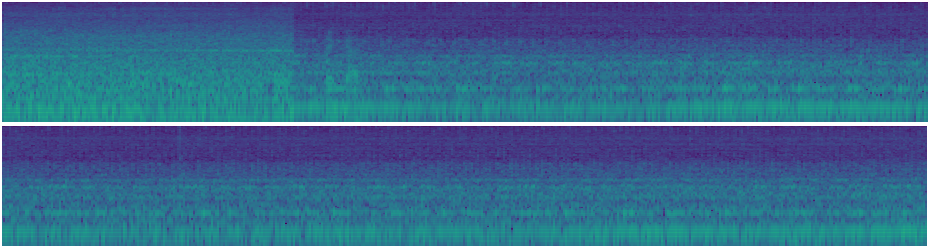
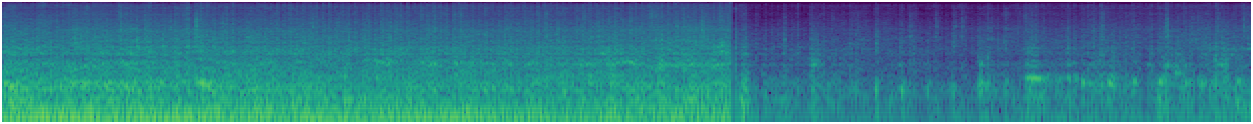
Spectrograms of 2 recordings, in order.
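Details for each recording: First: Suzuki Vitara petrol engine with a recurring rough-running problem, vacuum line at the fuel pressure regulator removed and refitted: steady idle whose note drops and changes; gasoline leaks from the regulator's vacuum side, so its diaphragm is leaking. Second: Suzuki Vitara petrol engine with recurring problem, injector/fuel return issue suspected of low power, after repair: steady even low rumble with no knocks or misses before cutting off; running normally, to be broken in at idle.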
